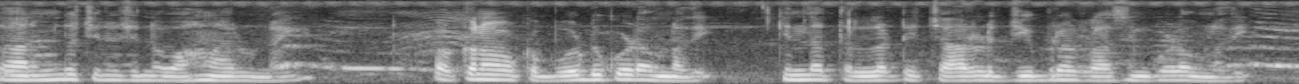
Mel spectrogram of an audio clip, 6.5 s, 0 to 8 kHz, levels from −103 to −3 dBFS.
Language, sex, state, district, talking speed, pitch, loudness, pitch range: Telugu, male, Andhra Pradesh, Anantapur, 155 wpm, 155 Hz, -20 LUFS, 145-175 Hz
